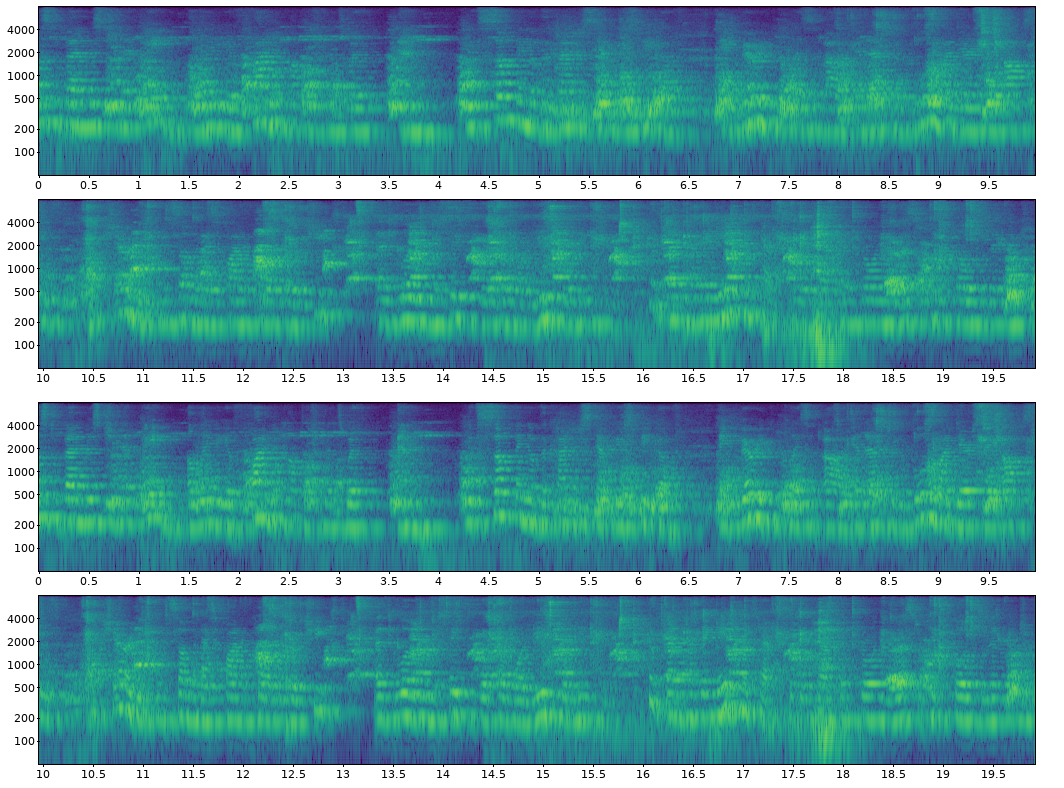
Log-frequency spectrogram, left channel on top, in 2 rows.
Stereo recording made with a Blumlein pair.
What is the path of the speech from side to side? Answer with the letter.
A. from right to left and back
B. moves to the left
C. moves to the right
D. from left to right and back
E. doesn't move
E.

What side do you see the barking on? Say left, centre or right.
left.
